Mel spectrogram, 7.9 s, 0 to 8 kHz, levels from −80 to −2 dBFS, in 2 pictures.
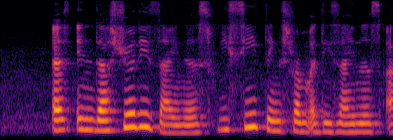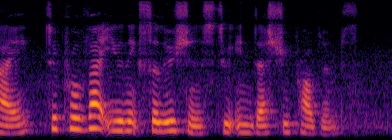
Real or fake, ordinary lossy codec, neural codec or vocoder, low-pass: real; none; none; none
